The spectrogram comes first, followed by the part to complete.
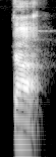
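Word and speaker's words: ت: So it's saying that ta is pronounced with the tip of the tongue touching the roots of thanaya ulya.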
